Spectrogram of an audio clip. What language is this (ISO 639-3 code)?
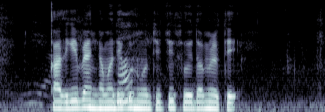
mar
